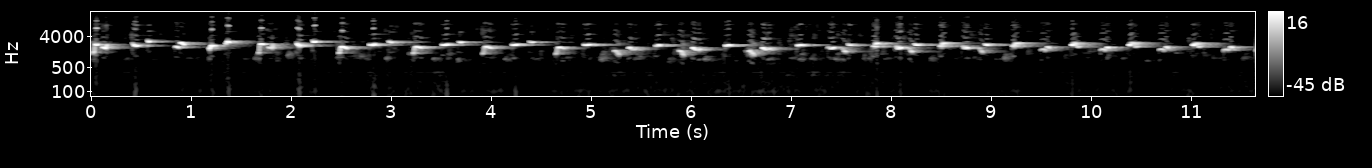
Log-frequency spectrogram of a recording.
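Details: Long, rapid song of a sooty-headed bulbul in breeding condition: nearly twelve seconds of steady, chattering whistled notes, each sharply slurred, flowing without pause in an even, rolling rhythm.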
